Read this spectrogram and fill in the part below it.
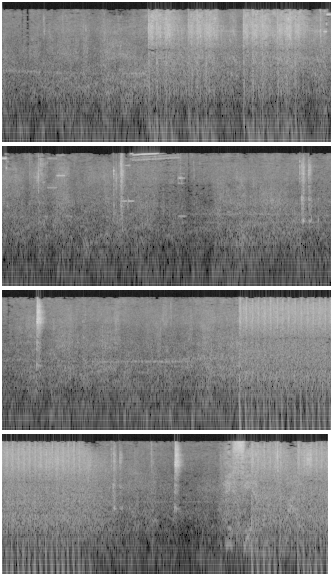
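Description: Electric weapon blasts crackle and zap.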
